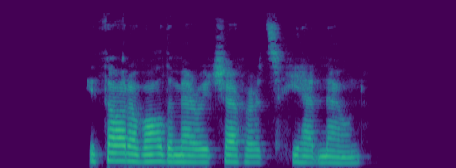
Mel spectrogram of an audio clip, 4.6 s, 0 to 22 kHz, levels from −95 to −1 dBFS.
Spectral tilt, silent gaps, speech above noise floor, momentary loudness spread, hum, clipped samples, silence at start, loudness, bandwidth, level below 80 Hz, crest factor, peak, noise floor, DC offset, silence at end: -5 dB/octave; none; over 54 dB; 10 LU; none; under 0.1%; 0.85 s; -36 LUFS; 14.5 kHz; -80 dBFS; 18 dB; -20 dBFS; under -90 dBFS; under 0.1%; 0.95 s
